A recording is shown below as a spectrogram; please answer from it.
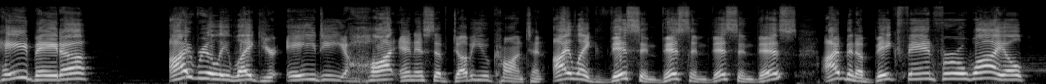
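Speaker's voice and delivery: far too loud, high voice. Speaker describing people approaching her, imitating someone talking too loud. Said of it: "triple the volume that you should".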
